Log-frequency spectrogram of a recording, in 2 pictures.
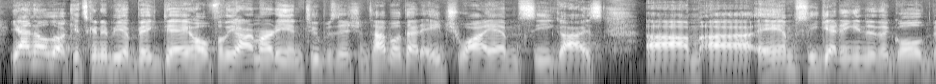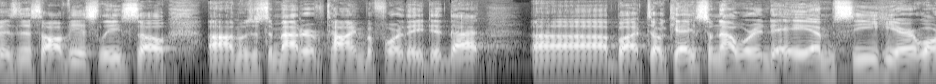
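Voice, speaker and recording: A man hosting a day-trading livestream, giving casual, informal commentary as he thinks aloud. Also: mid-range voice. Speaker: day trader and livestream host.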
